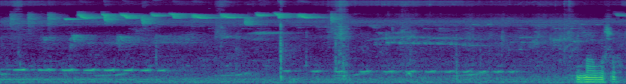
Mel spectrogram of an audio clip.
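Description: Several birds sing and chirp outdoors at a hunting spot after overnight rain, with repeated high whistled calls over a steady insect-like background; a short low thump comes near the end.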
